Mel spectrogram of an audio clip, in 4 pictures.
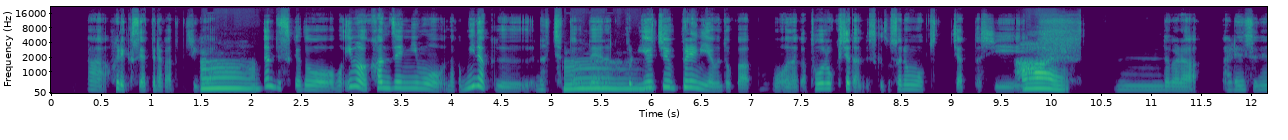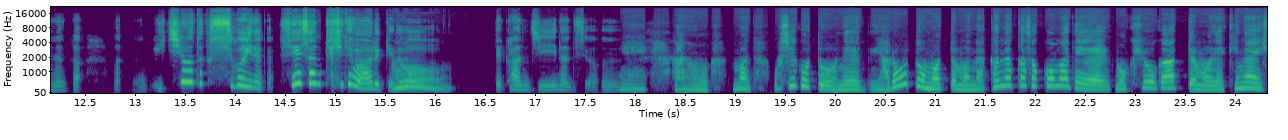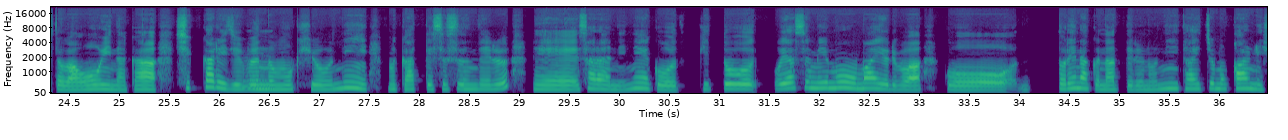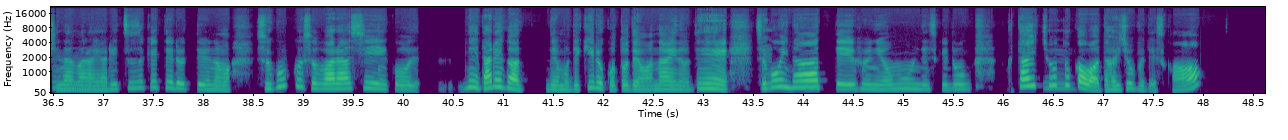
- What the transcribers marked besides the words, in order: none
- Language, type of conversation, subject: Japanese, advice, 休みの日でも仕事のことが頭から離れないのはなぜですか？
